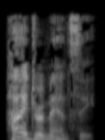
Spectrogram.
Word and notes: hydromancy: British English

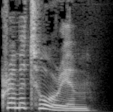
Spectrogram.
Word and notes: crematorium: British English

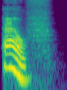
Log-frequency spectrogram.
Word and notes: elf: British English

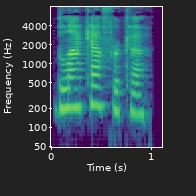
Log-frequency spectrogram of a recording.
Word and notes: Black Africa: American English

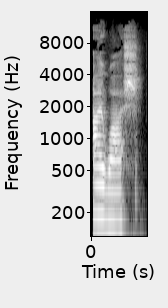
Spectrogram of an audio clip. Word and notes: eyewash: American English

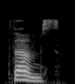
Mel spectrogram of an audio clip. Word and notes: thumbs: British English

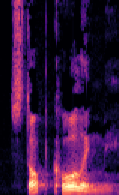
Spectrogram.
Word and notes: stop calling me: American English

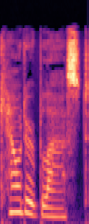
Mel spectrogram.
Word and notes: counterblast: American English

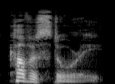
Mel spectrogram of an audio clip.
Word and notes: cover story: British English

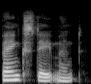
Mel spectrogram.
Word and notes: bank statement: American English

